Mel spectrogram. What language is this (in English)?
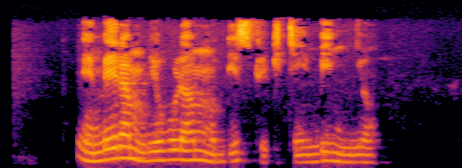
Ganda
